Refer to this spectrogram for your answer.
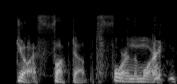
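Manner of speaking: mock, half-hearted, sort of cross angry voice. Retelling what a man said on walking in during the shower, mock-angry voice. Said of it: "kind of says, angry voice, goes".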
